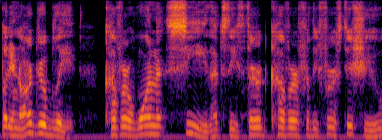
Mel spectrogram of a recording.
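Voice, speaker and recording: With ordinary movement in pitch, this voice carries a somewhat breathy quality. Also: man. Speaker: comic book reviewer. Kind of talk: scripted review. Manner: fast.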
